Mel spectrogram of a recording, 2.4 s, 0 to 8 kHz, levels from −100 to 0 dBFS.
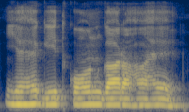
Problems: constant background noise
